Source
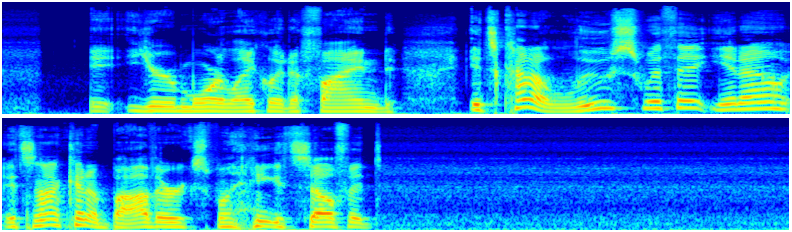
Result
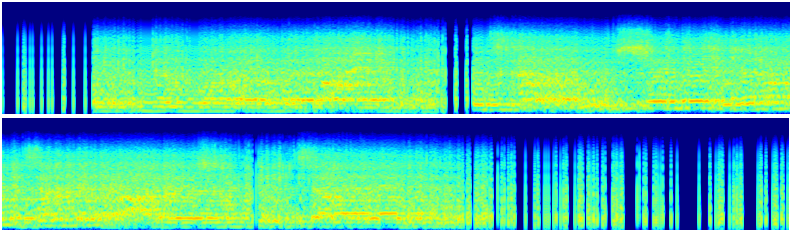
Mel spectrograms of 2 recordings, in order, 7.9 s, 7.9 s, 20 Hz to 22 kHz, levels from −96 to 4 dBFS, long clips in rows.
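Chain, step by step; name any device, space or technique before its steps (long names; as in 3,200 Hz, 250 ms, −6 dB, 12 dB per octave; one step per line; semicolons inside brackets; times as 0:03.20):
low-pass that shuts in the quiet parts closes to 310 Hz, open at −25.5 dBFS
0:01.44–0:02.41: EQ curve with evenly spaced ripples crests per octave 1.2, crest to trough 12 dB
rectangular room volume 240 cubic metres, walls mixed, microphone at 5.2 metres
home computer beeper (sign of each sample alone; loudspeaker in its box 560–5,300 Hz, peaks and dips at 680 Hz −7 dB, 960 Hz −6 dB, 1,400 Hz −4 dB, 2,100 Hz −6 dB, 3,100 Hz −7 dB, 4,700 Hz −6 dB)
level −5.5 dB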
